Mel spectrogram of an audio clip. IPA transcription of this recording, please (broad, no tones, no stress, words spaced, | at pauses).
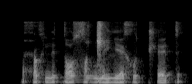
ħɵxnɛtɾʲʉ zˤɛŋ͡ǁelʲæ xott͡ʃʼɛt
